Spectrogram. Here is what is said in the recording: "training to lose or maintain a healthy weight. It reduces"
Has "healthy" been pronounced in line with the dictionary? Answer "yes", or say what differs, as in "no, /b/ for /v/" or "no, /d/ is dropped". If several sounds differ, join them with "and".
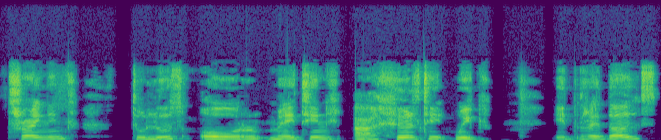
no, /t/ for /θ/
